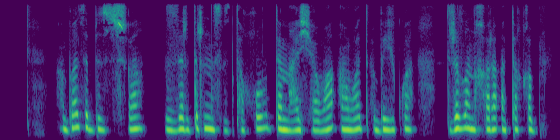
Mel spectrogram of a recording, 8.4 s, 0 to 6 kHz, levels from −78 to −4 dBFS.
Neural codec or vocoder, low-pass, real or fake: none; 5.4 kHz; real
